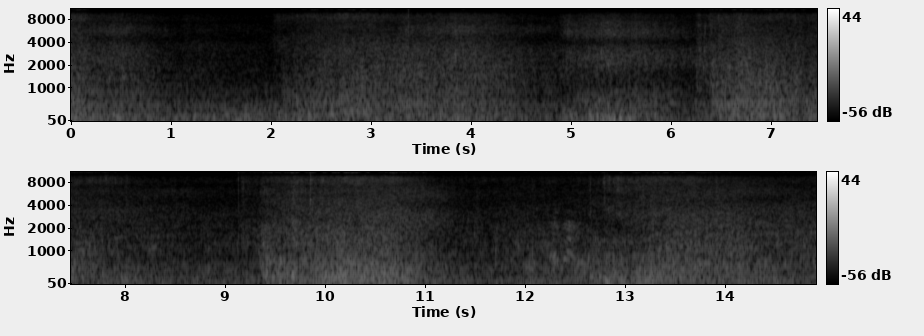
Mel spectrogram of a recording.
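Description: Sea waves washing onto a beach, swelling in surges every three to four seconds, with wind buffeting the microphone.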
